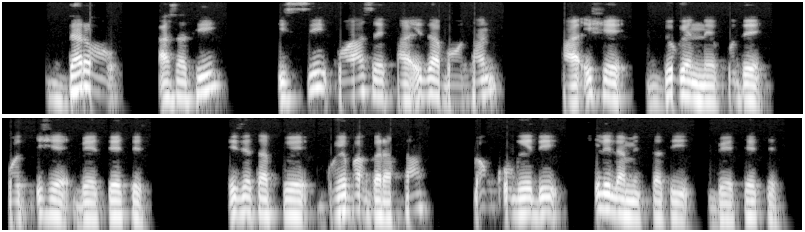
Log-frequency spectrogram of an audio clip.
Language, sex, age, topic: Gamo, male, 25-35, government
